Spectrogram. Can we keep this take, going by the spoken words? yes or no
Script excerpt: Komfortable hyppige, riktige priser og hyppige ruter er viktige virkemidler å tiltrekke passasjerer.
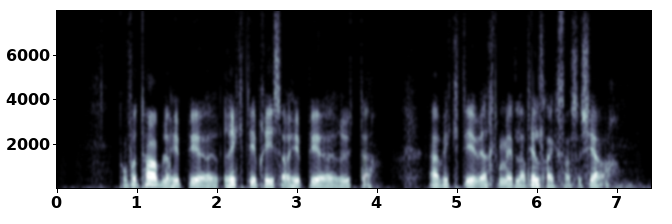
yes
